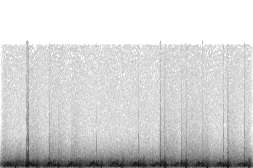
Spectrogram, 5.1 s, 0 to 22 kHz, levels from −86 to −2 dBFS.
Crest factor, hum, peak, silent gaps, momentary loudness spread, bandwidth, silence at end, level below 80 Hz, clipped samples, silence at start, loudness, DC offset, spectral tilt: 14 dB; none; 0 dBFS; none; 2 LU; 15.5 kHz; 0 s; -58 dBFS; under 0.1%; 0 s; -15 LUFS; under 0.1%; -8.5 dB/octave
